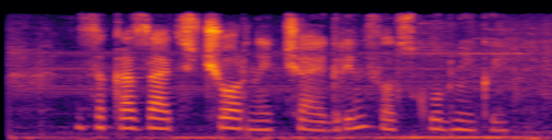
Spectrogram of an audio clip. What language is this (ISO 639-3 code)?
rus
